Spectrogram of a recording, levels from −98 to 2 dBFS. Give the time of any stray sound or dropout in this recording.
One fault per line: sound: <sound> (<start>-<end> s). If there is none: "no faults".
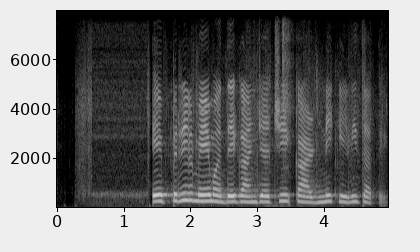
no faults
